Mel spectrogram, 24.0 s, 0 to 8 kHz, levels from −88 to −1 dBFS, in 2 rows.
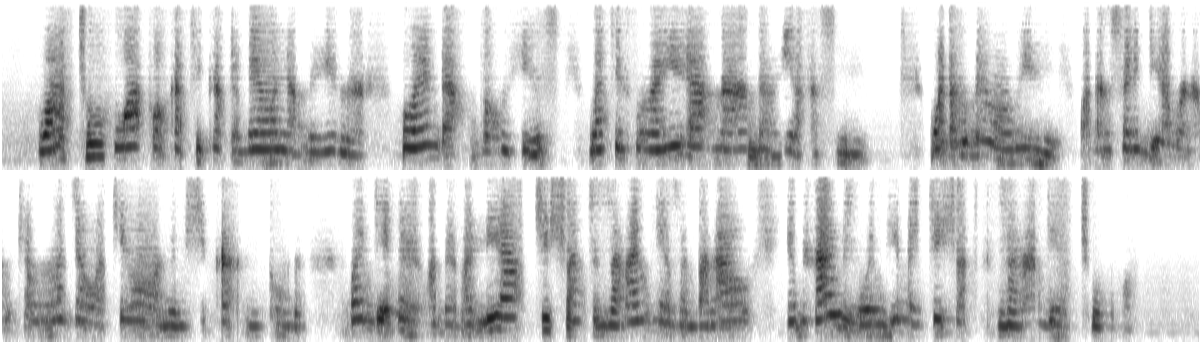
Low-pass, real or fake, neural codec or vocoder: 7.2 kHz; fake; codec, 44.1 kHz, 0.9 kbps, DAC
